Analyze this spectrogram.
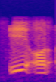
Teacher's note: ए और ई जो है ये कंठ तालव्य वर्ण है अर्थात कंठ और ताल स्थानीय वर्ण है अर्थात दोनों स्थानों सेम अप स्थान ब्याम वक्तव्य दोनों स्थानों से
